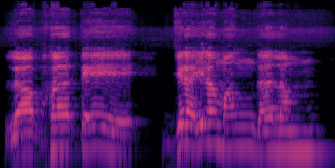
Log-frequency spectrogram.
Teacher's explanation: ಲಭ ಮಹಾಪ್ರಾಣದ ಭ ತೇ ದೀರ್ಘ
